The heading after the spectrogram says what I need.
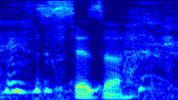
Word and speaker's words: SZA: SZA. SZA. Oh, the SZA. I didn't know that Yeah. was how you say it. SZA.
